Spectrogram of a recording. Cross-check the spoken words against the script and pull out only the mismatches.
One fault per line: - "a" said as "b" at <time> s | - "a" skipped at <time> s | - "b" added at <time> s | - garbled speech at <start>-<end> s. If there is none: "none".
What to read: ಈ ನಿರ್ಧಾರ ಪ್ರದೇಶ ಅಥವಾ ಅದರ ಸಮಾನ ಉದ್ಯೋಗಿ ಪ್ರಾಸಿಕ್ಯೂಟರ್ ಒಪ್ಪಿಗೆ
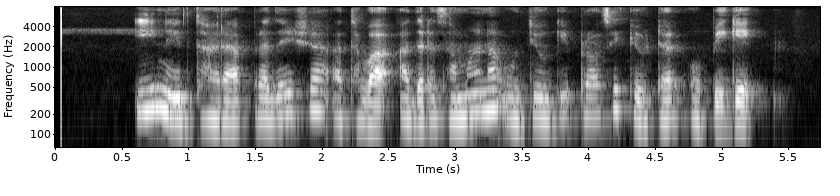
none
